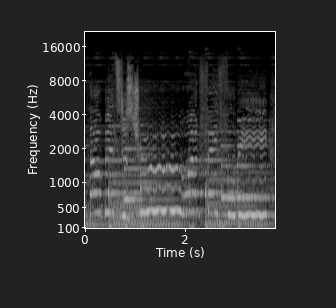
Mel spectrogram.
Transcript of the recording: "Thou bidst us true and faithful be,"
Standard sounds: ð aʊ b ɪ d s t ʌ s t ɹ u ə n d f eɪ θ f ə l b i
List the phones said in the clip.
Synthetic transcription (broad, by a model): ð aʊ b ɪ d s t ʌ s t ɹ u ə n f eɪ θ f ə l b i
